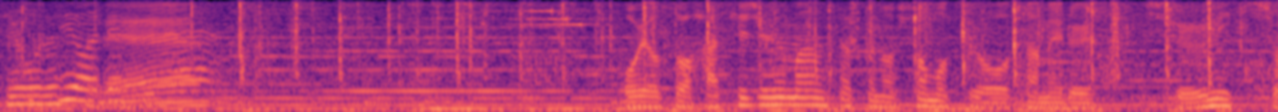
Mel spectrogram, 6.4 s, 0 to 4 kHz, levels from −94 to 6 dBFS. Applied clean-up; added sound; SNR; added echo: none; Typing; 6 dB; none.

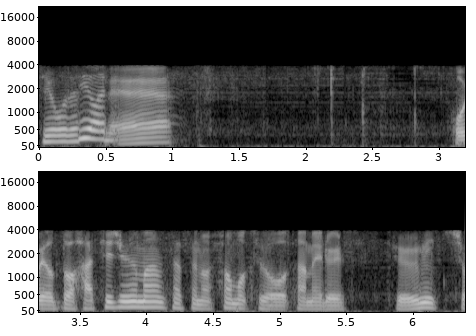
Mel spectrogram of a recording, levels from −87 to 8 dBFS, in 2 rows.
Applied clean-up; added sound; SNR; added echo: neural separator model SepFormer WHAM!.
